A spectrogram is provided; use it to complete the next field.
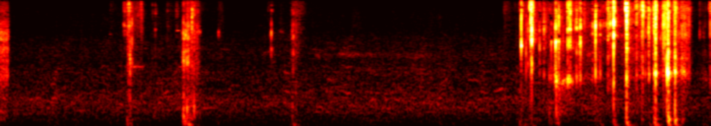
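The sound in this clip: Food crunches right into a microphone: a few isolated crunches, then a rapid, loud cluster of crunchy bites near the end, over faint talk.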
